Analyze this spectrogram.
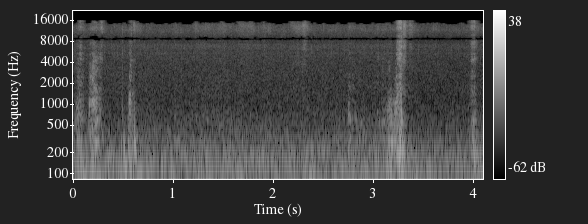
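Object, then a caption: Metal fountain pen nib on a paper notebook page. A metal fountain pen nib scratches across a spiral-bound paper notebook page resting on a desk while writing. Soft, low scratching strokes fill the clip, with a few brief brighter scrapes standing out near the start, around three seconds and at the end.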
